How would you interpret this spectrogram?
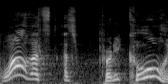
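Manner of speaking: high, lightly amazed wow; a mild mock gasp of wonder. Stoned guy marvelling at talking to himself, high amazed. Recalling his amazed reaction.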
